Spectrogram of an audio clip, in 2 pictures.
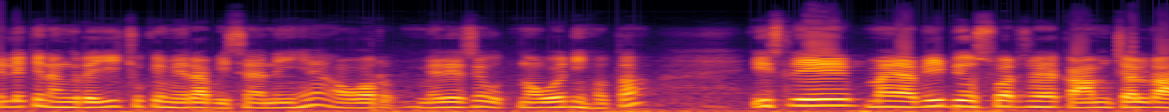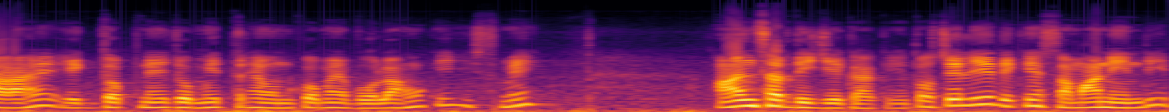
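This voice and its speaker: A man's voice: on the high side, fairly bright tone. A male teacher walking through exam answers in a conversational, think-aloud way.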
